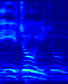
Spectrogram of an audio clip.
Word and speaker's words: ائتوني: لكن إذا بدأنا في بداية الكلام، يعني من الاختبار أو في يعني مقراءة أو للتعليم أو أي شيء، نقول ائتوني ولا نقول ائتوني. انتبهوا لهذا جيدا.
